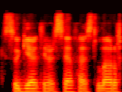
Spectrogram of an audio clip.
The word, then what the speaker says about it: Sugiarti: Like Sugiarti herself has a lot of stories. And for me personally, I like that the name Sugiarti rhymes with Ariati.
